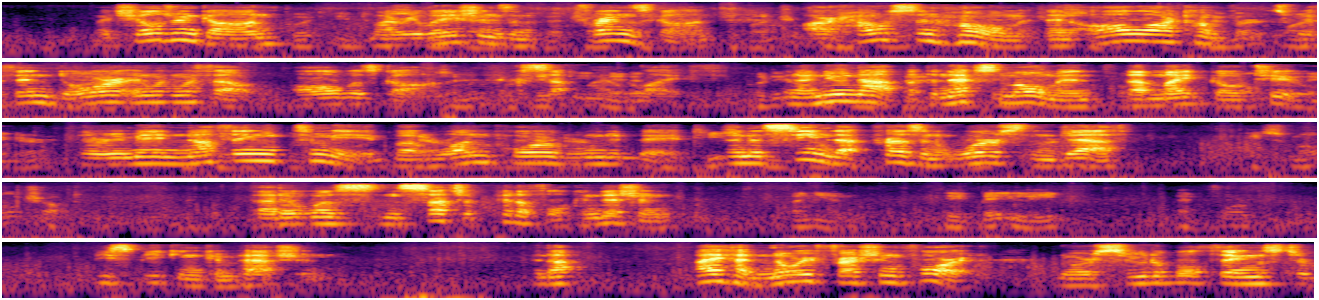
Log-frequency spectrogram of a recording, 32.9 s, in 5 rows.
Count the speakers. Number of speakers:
2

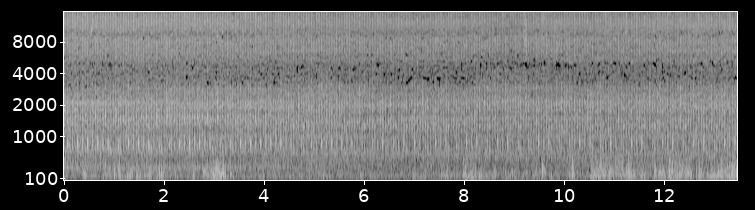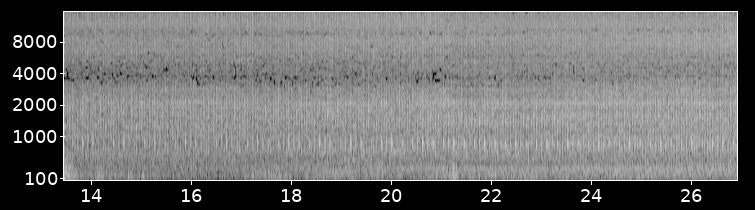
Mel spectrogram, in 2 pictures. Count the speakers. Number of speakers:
0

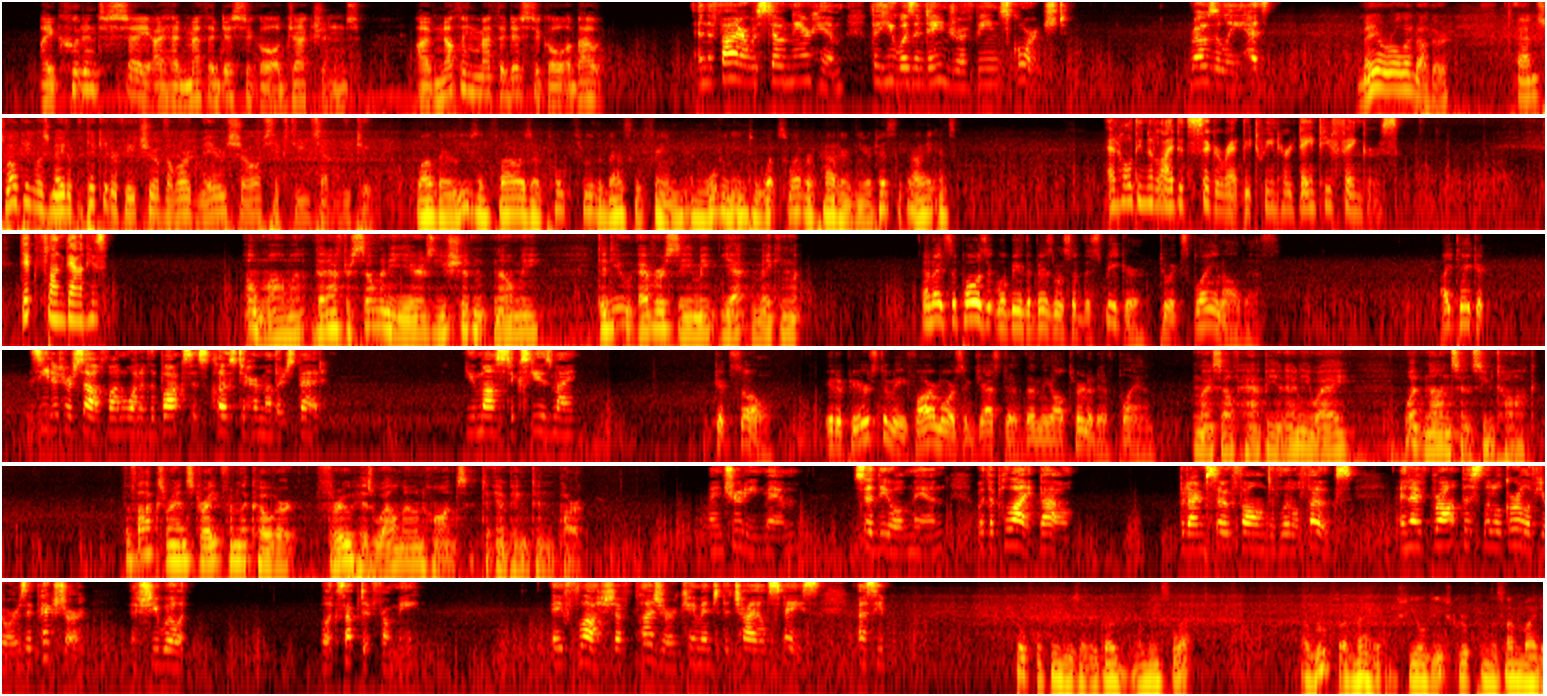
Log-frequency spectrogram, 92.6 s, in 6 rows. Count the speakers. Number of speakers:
7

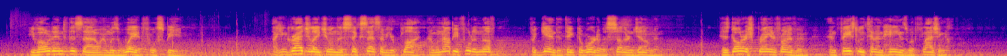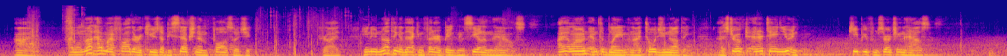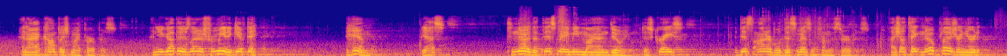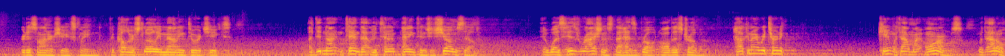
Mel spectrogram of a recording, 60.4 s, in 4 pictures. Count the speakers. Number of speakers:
1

